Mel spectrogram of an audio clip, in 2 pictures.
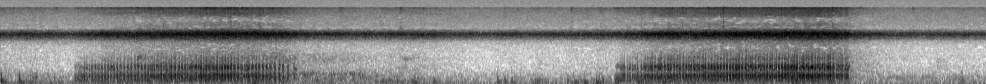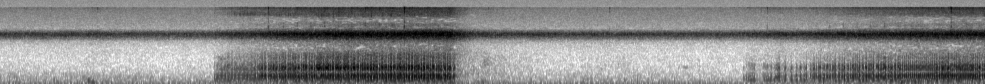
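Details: Snoring: soft, rough, rumbling snores on each in-breath, four over about fifteen seconds, with quiet pauses between and a steady background hum.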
